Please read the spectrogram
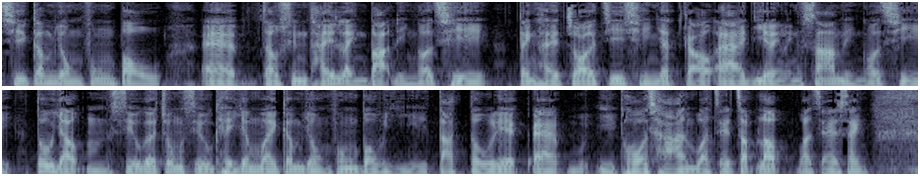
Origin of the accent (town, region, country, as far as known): Hong Kong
